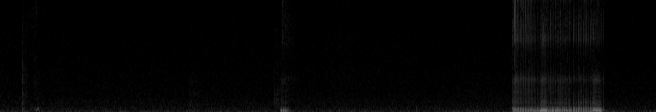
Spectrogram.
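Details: Himalayan cat asleep in a quiet room: a faint snort, then one loud, rough, fluttering breath lasting about a second; snoring.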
